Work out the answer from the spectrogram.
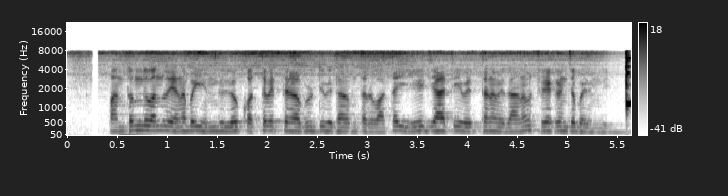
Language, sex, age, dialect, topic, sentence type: Telugu, male, 18-24, Utterandhra, agriculture, question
